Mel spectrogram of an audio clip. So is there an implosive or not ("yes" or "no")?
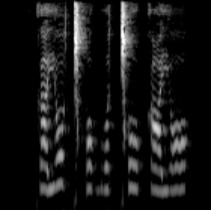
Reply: no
